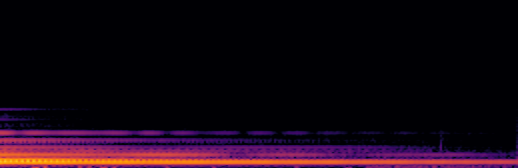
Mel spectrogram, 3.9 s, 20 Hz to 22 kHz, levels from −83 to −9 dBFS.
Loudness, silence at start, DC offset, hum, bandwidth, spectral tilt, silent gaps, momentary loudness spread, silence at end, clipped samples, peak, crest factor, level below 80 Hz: -30 LUFS; 0 s; under 0.1%; none; 0.9 kHz; -12.5 dB/octave; none; 17 LU; 0 s; under 0.1%; -14 dBFS; 14 dB; -62 dBFS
